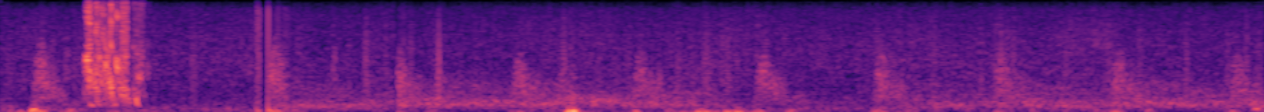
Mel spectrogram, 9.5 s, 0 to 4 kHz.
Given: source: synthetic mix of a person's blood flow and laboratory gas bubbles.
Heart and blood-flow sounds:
Doppler ultrasound of blood flow; subclavian vein
0.62-1.14 s: bubbles
From the record:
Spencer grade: 1 (occasional bubble signal discernible with the cardiac motion signal, with majority of cardiac periods free of bubbles); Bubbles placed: anywhere in the cardiac cycle

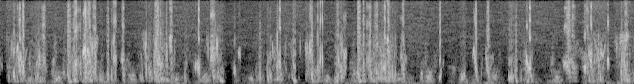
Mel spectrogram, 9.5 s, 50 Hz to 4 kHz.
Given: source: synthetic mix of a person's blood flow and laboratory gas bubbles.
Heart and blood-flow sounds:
Doppler ultrasound of blood flow; precordium
0.00-0.04 s: bubbles
0.08-0.71 s: bubbles
0.92-1.76 s: bubbles
1.80-1.90 s: bubbles
2.08-2.63 s: bubbles
2.75-2.83 s: bubbles
2.89-3.04 s: bubbles
3.07-3.40 s: bubbles
3.47-3.63 s: bubbles
3.82-4.54 s: bubbles
4.57-4.88 s: bubbles
5.00-5.21 s: bubbles
5.29-5.96 s: bubbles
6.00-6.11 s: bubbles
6.29-6.36 s: bubbles
6.55-6.65 s: bubbles
6.88-7.01 s: bubbles
7.08-7.25 s: bubbles
7.27-7.42 s: bubbles
7.59-8.02 s: bubbles
8.43-9.18 s: bubbles
9.21-9.52 s: bubbles
From the record:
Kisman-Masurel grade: 444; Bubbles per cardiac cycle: continuous sound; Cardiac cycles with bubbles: 100%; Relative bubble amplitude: maximal (0.775 to 0.999); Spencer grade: 4 (maximum detectable bubble signal sounding continuously throughout systole and diastole of every cardiac period, and overriding the amplitude of the normal cardiac signals); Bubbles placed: only in the low amplitude regions of the cardiac cycle

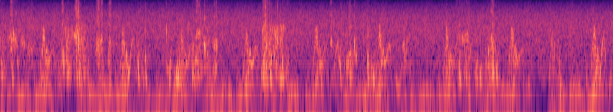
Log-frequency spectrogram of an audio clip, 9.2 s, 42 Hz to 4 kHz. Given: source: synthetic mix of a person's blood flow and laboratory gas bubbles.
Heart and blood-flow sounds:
Doppler ultrasound of blood flow; precordium
0.00-0.49 s: bubbles
0.84-1.33 s: bubbles
1.42-1.56 s: bubbles
1.61-1.68 s: bubbles
2.01-2.23 s: bubbles
2.45-3.28 s: bubbles
3.89-4.35 s: bubbles
4.94-5.00 s: bubbles
5.07-5.38 s: bubbles
5.46-5.66 s: bubbles
6.83-7.53 s: bubbles
From the record:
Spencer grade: 3 (all of the cardiac periods contain showers or single bubble signals, but not dominating or overriding the cardiac motion signals); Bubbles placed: only in the low amplitude regions of the cardiac cycle

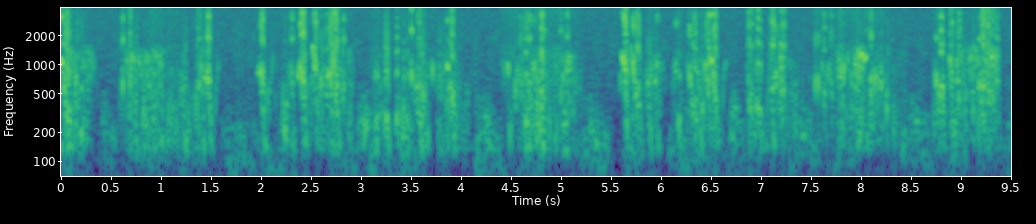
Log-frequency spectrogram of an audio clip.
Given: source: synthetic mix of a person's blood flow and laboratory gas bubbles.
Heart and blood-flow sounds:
Doppler ultrasound of blood flow; precordium
0.00-0.35 s: bubbles
0.57-1.57 s: bubbles
1.93-2.93 s: bubbles
3.08-4.08 s: bubbles
4.39-5.20 s: bubbles
5.56-6.05 s: bubbles
6.10-6.65 s: bubbles
6.83-8.46 s: bubbles
8.70-9.40 s: bubbles
From the record:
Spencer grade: 4 (maximum detectable bubble signal sounding continuously throughout systole and diastole of every cardiac period, and overriding the amplitude of the normal cardiac signals); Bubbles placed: only in the low amplitude regions of the cardiac cycle

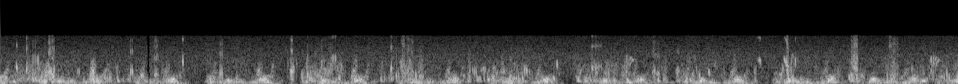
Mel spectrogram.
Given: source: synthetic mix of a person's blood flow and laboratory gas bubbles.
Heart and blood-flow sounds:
Doppler ultrasound of blood flow; precordium
0.14-0.21 s: bubbles
0.24-0.59 s: bubbles
0.76-0.82 s: bubbles
1.05-1.36 s: bubbles
1.52-1.60 s: bubbles
1.79-1.86 s: bubbles
2.06-2.15 s: bubbles
2.18-2.25 s: bubbles
2.35-2.40 s: bubbles
2.87-2.98 s: bubbles
3.00-3.46 s: bubbles
3.78-4.34 s: bubbles
4.60-5.33 s: bubbles
5.50-5.61 s: bubbles
5.72-6.37 s: bubbles
6.51-6.69 s: bubbles
6.75-7.25 s: bubbles
7.54-7.63 s: bubbles
7.80-8.03 s: bubbles
8.31-8.40 s: bubbles
8.46-8.62 s: bubbles
8.85-9.00 s: bubbles
9.08-9.59 s: bubbles
From the record:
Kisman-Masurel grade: 342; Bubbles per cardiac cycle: rolling drumbeat, 9 or more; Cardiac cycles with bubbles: 100%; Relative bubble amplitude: moderate (0.250 to 0.450); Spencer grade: 3 (all of the cardiac periods contain showers or single bubble signals, but not dominating or overriding the cardiac motion signals); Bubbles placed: only in the low amplitude regions of the cardiac cycle

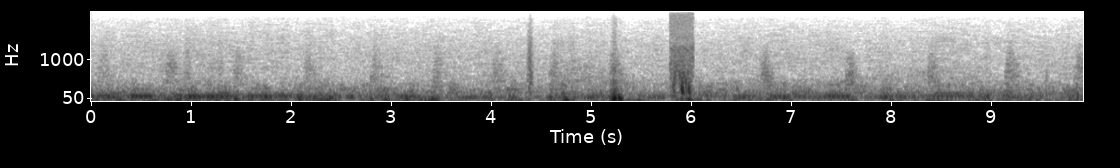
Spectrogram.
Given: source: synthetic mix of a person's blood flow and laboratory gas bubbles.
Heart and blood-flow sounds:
Doppler ultrasound of blood flow; subclavian vein
5.79-6.02 s: bubbles
From the record:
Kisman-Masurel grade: 123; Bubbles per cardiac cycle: 1 to 2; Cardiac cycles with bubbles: 10 to 50%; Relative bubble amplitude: loud (0.450 to 0.775); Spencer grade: 2 (many but less than half of the cardiac periods contain bubble signals, singularly or in groups); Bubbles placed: anywhere in the cardiac cycle

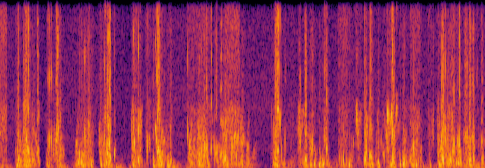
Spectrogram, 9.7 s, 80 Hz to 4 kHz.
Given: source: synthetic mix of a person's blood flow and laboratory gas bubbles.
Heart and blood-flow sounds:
Doppler ultrasound of blood flow; precordium
0.00-0.14 s: bubbles
0.29-0.81 s: bubbles
0.91-1.30 s: bubbles
1.54-1.89 s: bubbles
1.96-2.33 s: bubbles
2.61-2.87 s: bubbles
2.91-3.46 s: bubbles
3.72-4.93 s: bubbles
5.40-6.60 s: bubbles
6.75-7.25 s: bubbles
7.29-8.45 s: bubbles
8.56-8.69 s: bubbles
8.73-9.71 s: bubbles
From the record:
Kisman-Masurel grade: 444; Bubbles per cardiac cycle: continuous sound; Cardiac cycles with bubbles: 100%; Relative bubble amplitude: maximal (0.775 to 0.999); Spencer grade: 4 (maximum detectable bubble signal sounding continuously throughout systole and diastole of every cardiac period, and overriding the amplitude of the normal cardiac signals); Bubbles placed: anywhere in the cardiac cycle

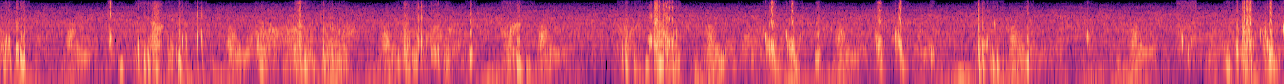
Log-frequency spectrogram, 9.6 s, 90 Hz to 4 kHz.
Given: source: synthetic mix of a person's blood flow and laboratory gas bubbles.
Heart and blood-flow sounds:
Doppler ultrasound of blood flow; precordium
0.00-0.22 s: bubbles
0.80-0.95 s: bubbles
1.00-1.42 s: bubbles
1.45-1.55 s: bubbles
1.90-2.67 s: bubbles
2.96-3.40 s: bubbles
3.48-3.58 s: bubbles
3.75-4.01 s: bubbles
4.63-5.12 s: bubbles
5.72-6.02 s: bubbles
6.11-6.18 s: bubbles
6.56-6.65 s: bubbles
6.68-6.82 s: bubbles
6.97-7.03 s: bubbles
7.30-7.53 s: bubbles
7.67-7.75 s: bubbles
8.13-8.21 s: bubbles
8.82-8.97 s: bubbles
9.16-9.64 s: bubbles
From the record:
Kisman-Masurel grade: 243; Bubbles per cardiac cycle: several, 3 to 8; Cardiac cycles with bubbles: 100%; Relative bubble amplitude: loud (0.450 to 0.775); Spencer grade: 3 (all of the cardiac periods contain showers or single bubble signals, but not dominating or overriding the cardiac motion signals); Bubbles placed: only in the low amplitude regions of the cardiac cycle

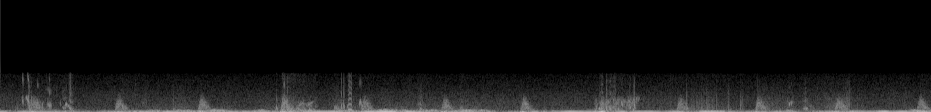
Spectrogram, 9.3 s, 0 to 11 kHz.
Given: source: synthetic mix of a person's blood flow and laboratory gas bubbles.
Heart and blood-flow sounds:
Doppler ultrasound of blood flow; subclavian vein
0.14-0.52 s: bubbles
0.59-0.75 s: bubbles
2.74-3.17 s: bubbles
3.33-3.56 s: bubbles
3.58-3.73 s: bubbles
4.00-4.04 s: bubbles
4.14-4.29 s: bubbles
4.59-4.65 s: bubbles
5.93-6.39 s: bubbles
7.85-7.94 s: bubbles
8.02-8.20 s: bubbles
From the record:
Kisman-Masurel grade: 221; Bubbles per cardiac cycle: several, 3 to 8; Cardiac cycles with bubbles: 10 to 50%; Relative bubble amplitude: barely perceptible (0.100 to 0.250); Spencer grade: 2 (many but less than half of the cardiac periods contain bubble signals, singularly or in groups); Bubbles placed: anywhere in the cardiac cycle

